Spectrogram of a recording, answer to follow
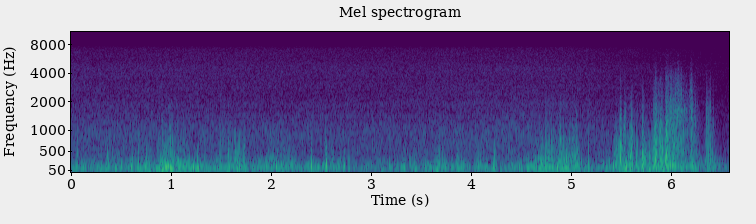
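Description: Wind buffeting a tablet's built-in microphone in uneven gusts, a low rushing noise that is strongest about a second in and again near the end.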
